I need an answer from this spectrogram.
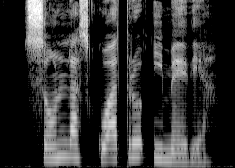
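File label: at half past four, Spanish, female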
